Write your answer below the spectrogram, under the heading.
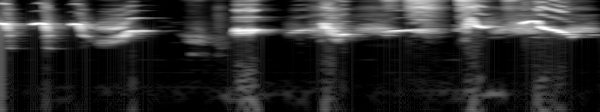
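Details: Rich, continuous song of an Asian pied starling, meant as a lure to set starlings singing: squeaky whistles, slurred rising and falling tones, and rough chattering notes run closely together.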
